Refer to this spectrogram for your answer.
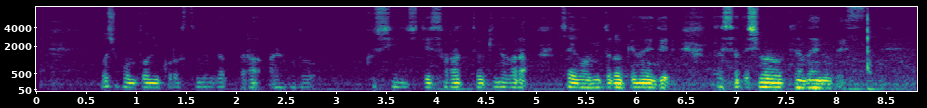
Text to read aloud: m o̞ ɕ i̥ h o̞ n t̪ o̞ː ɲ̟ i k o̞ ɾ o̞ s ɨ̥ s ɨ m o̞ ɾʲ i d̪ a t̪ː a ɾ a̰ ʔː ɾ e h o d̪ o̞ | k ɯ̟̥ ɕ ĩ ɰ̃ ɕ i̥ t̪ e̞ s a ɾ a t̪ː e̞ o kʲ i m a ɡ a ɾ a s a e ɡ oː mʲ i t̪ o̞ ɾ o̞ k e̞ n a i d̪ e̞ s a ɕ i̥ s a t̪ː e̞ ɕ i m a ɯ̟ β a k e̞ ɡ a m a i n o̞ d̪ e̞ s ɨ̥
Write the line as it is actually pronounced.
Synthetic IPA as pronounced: m o̞ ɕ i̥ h õ̞ n t̪ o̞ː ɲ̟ i k o̞ ɾ o̞ s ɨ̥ t͡s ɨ m o̞ ɾʲ i d̪ a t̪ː a ɾ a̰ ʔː ɾ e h o d̪ o̞ | k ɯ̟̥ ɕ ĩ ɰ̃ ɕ i̥ t̪ e̞ s a ɾ a t̪ː e̞ o kʲ i n a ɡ a ɾ a s a i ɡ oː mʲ i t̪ o̞ ɾ o̞ k e̞ n a i d̪ e̞ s a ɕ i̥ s a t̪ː e̞ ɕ i m a ɯ̟ β a k e̞ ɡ a n a i n o̞ d̪ e̞ s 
